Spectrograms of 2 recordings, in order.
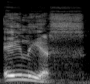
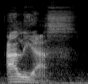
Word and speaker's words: alias: well for the record the word is Alias a l i a s Alias not alas it is used when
